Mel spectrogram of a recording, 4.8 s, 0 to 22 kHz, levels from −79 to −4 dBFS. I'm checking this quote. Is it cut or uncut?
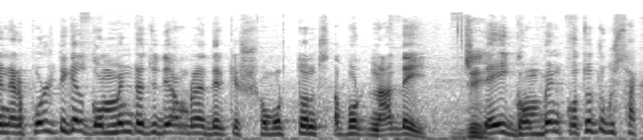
uncut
